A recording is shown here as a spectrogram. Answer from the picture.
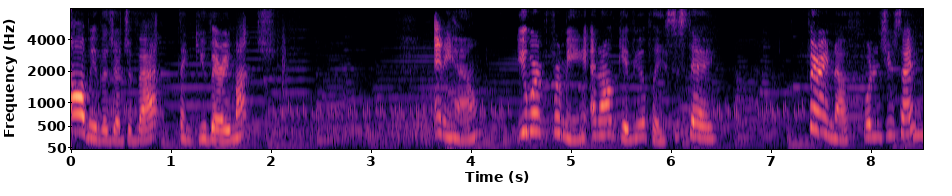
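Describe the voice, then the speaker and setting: Clear music plays behind a woman doing a high-pitched put-on character voice at a moderate pace. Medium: game stream. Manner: sharp, commanding.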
